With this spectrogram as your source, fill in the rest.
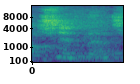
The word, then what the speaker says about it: chitterlings: Isn't it spelled chitterlings? What we call them chitlins, right? Chitlins. But it's spelled chitterlings, right?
